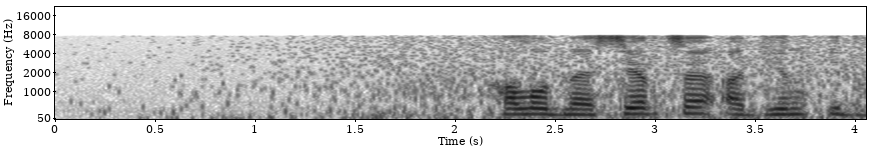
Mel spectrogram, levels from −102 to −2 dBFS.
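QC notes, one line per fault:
Throughout: overdone noise removal. The noise reduction was set too strong, so frequency bands near the noise estimate are pulled far down or cut, taking quiet speech detail with them. The background drops and breaks up into twinkling specks. On a spectrogram, gaps between words show isolated flickering dots, and speech harmonics look patchy.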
